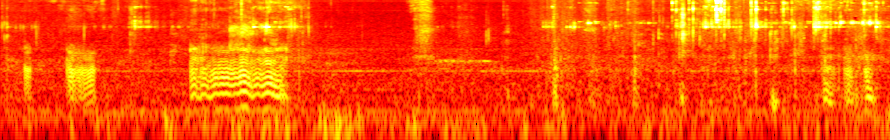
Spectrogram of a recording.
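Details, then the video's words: Beatrice, Gidget and Lynn, dogs at rough play; a short growl, then a longer wavering, whining growl, followed by rustling and scuffling with scattered high clicks and faint household noise. "Beatrice Gidget Lynn play rough!!! Lots of sound effects!"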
